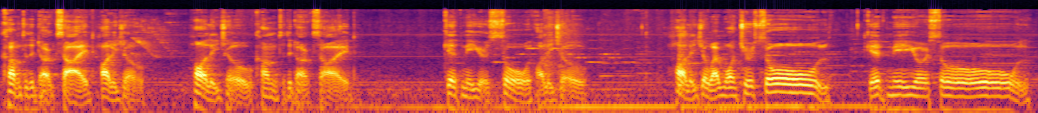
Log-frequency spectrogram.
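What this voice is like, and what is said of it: Deep, intimidating villain voice. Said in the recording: “I do this voice well ... that deep voice ... sounded like somebody trying to intimidate”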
